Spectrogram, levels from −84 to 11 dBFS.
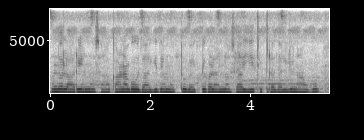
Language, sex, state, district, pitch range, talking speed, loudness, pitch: Kannada, female, Karnataka, Koppal, 225-235 Hz, 120 wpm, -13 LUFS, 230 Hz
